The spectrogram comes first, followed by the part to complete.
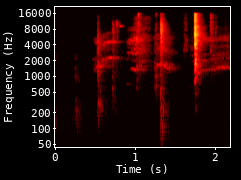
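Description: Household knocks and bangs from small children playing noisily, about five in quick succession, the loudest near the end; a high-pitched cry starts just after it.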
